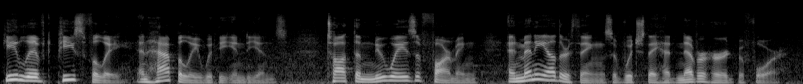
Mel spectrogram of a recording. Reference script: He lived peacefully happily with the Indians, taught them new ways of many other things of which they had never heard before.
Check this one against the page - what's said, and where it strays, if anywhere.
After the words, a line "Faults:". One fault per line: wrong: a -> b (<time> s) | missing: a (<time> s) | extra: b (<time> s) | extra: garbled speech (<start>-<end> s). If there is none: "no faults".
He lived peacefully and happily with the Indians, taught them new ways of farming and many other things of which they had never heard before.
Faults:
extra: and (1.4 s)
extra: farming and (4.2 s)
